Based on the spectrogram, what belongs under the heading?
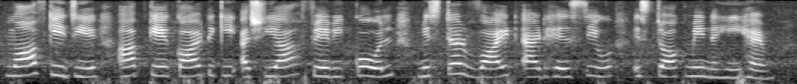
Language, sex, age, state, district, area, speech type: Urdu, female, 18-30, Uttar Pradesh, Mau, urban, read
